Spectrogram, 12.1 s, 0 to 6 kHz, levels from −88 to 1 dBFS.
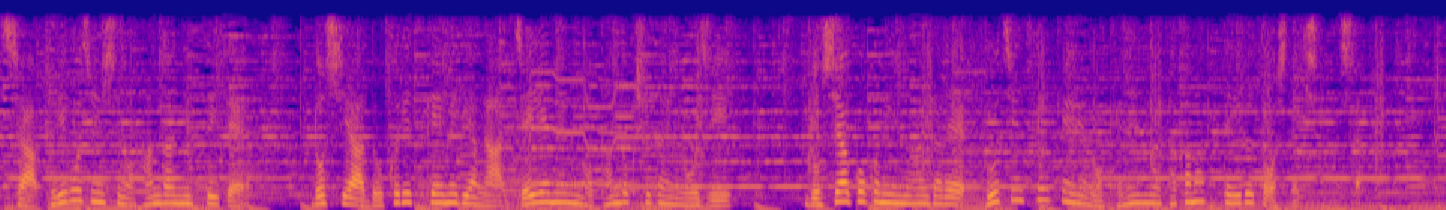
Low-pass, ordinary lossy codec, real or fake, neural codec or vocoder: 5.4 kHz; AAC, 32 kbps; real; none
